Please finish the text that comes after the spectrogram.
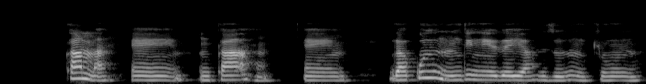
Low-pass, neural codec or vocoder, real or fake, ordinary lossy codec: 7.2 kHz; codec, 44.1 kHz, 7.8 kbps, DAC; fake; none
